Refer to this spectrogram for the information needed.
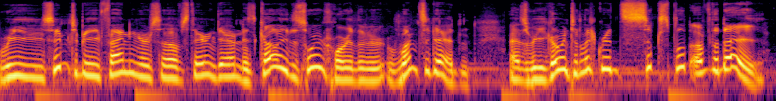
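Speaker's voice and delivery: very high, slow, drawn-out female commentator voice. Speaker tries doing her voice, then says it doesn't sound right: imitating a woman's voice. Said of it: "does not sound like her".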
